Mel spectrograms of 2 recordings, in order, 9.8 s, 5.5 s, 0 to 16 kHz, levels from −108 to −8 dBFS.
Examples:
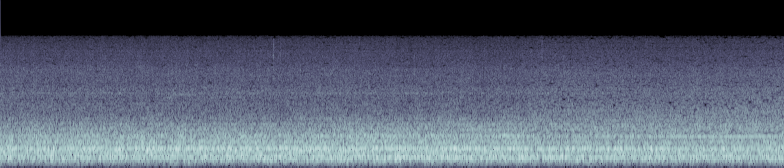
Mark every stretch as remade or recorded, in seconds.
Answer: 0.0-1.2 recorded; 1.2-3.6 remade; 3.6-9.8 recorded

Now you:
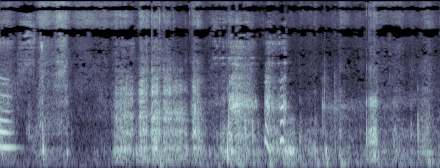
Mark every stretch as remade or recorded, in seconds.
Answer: 0.0-2.4 recorded; 2.4-3.5 remade; 3.5-4.3 recorded; 4.3-5.0 remade; 5.0-5.5 recorded

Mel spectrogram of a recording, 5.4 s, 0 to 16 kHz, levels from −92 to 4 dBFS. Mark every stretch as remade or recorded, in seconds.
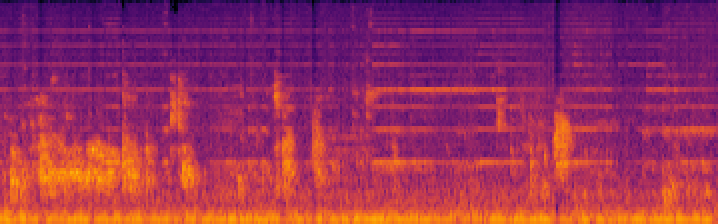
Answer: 0.0-5.4 recorded

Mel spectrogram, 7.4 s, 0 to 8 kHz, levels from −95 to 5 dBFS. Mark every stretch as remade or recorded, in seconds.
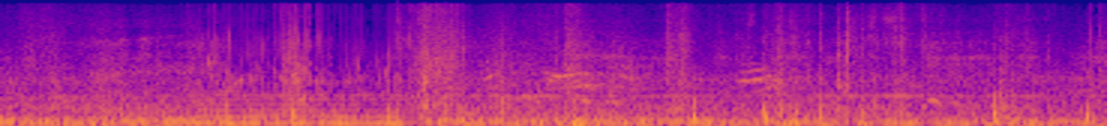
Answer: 0.0-1.3 recorded; 1.3-2.7 remade; 2.7-7.4 recorded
